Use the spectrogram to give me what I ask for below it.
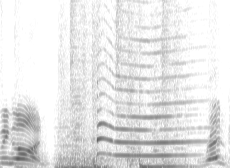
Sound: horn blowing

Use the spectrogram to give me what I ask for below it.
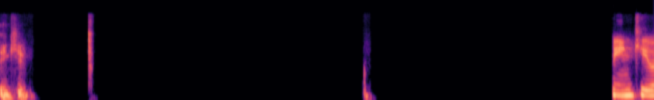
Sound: silence

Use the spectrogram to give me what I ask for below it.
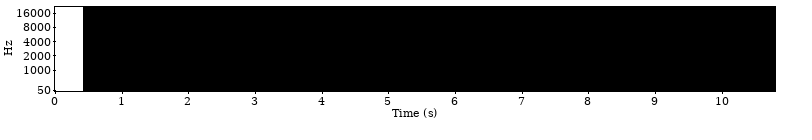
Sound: silence

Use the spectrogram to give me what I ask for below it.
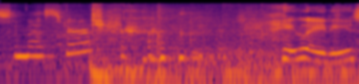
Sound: group giggling

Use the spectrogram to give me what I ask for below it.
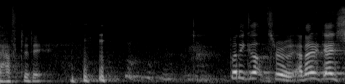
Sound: laughter

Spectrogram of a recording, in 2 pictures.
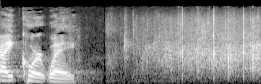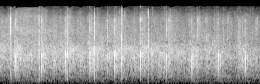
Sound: applause

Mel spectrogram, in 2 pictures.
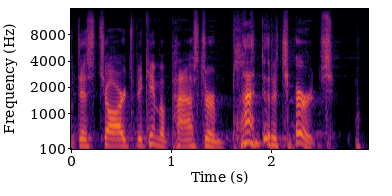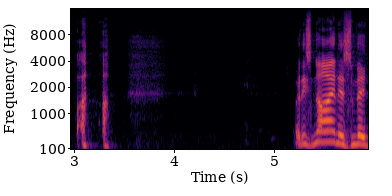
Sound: laughs

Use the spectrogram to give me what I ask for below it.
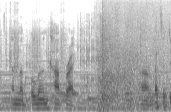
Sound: stretching rubber, water balloon popping

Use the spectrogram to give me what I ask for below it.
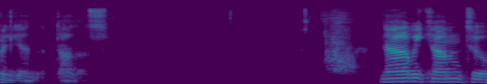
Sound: pause

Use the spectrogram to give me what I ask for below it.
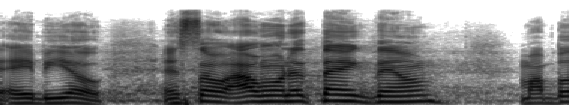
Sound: audience laughing

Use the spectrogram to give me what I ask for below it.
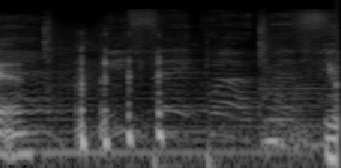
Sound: laughs

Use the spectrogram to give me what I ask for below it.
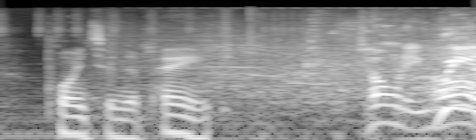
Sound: crowd cheering

